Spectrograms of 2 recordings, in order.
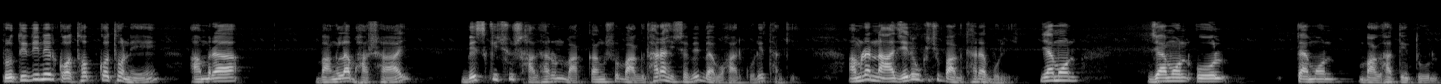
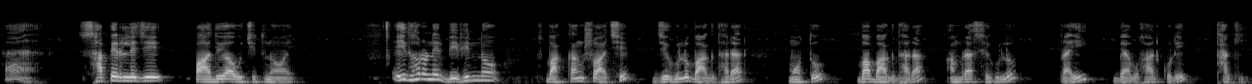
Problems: constant background noise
